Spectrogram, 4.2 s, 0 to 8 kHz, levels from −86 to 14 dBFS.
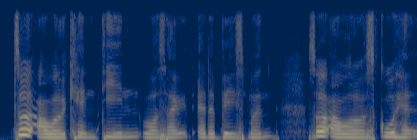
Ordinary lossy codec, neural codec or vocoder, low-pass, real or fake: AAC, 48 kbps; none; 7.2 kHz; real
